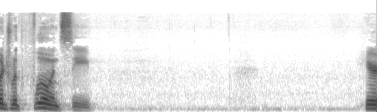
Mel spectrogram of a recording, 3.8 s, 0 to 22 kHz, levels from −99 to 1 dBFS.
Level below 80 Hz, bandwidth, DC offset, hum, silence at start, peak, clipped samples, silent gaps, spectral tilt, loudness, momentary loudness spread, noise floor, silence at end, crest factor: -80 dBFS; 13.5 kHz; under 0.1%; none; 0 s; -12 dBFS; under 0.1%; none; -4.5 dB/octave; -31 LUFS; 14 LU; -74 dBFS; 0 s; 22 dB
